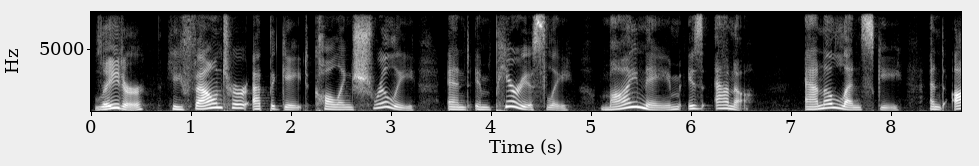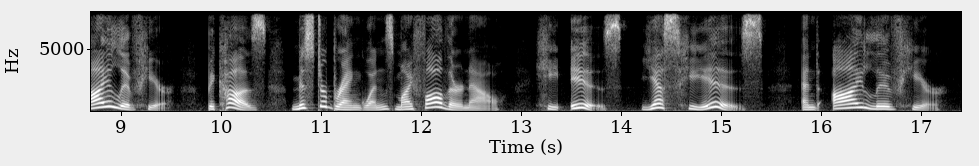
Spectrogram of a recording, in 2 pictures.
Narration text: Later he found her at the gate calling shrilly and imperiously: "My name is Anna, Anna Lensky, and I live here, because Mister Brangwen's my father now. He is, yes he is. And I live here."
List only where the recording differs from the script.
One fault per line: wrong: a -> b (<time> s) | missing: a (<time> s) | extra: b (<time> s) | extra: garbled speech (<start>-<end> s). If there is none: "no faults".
no faults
